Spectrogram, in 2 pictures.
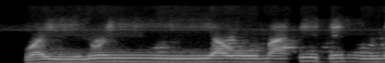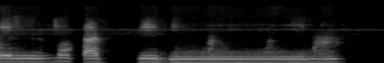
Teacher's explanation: Yauma idzin, di situ ada tanwin bertemu lam, hukumnya idgham bila gunnah dan enggak boleh didengungkan.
